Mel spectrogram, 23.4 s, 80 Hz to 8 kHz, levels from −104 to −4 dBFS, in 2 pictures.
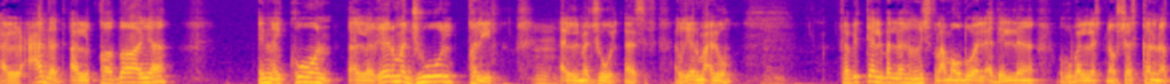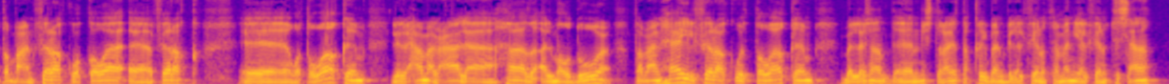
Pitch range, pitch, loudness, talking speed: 95-125 Hz, 110 Hz, -19 LUFS, 100 wpm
